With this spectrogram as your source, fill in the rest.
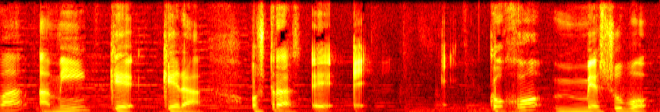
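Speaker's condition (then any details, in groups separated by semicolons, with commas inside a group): Stuttering; stuttering since childhood; stuttering partly controlled; sometimes gets out of control, gets stuck on words, stutters less when singing; repeated sounds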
